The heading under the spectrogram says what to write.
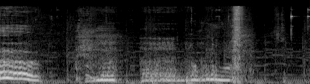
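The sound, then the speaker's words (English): A female dog, not a lap dog, growls and grumbles in a few drawn-out, rising and falling bursts, fairly loud, with brief pauses between them. “One's a lap dog. She's not a lap dog.”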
